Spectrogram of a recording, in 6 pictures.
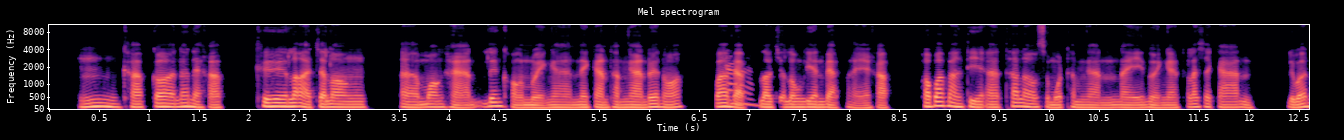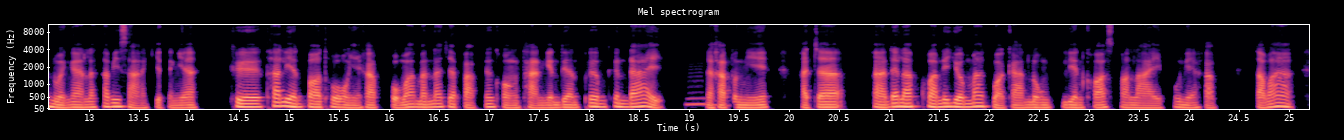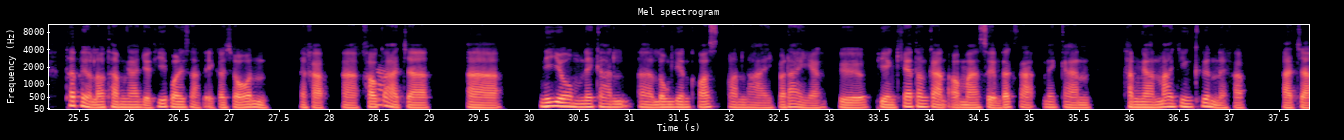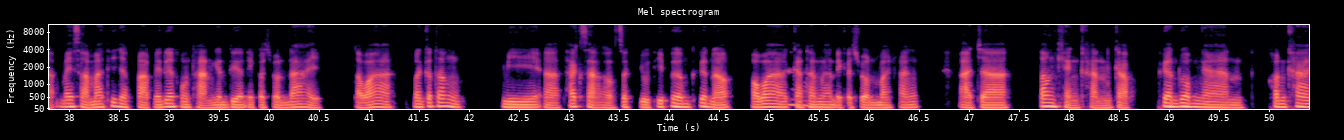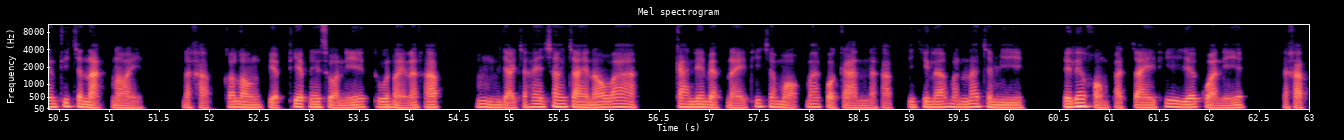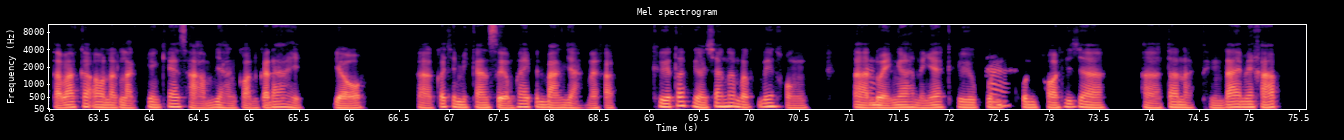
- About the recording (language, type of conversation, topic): Thai, advice, ฉันควรตัดสินใจกลับไปเรียนต่อหรือโฟกัสพัฒนาตัวเองดีกว่ากัน?
- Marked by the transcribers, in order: none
